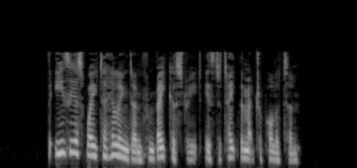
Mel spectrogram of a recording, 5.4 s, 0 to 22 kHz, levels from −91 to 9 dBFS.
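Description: Low-bitrate AAC compression, likely around 24 kbps, runs throughout: nothing survives above 7 kHz, leaving the speech dull, smeared and fizzy on sibilants.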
